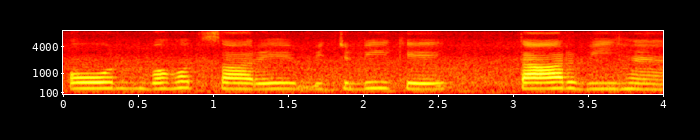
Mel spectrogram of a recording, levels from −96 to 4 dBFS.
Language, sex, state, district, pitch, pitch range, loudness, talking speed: Hindi, female, Haryana, Jhajjar, 235 Hz, 230-245 Hz, -19 LUFS, 120 wpm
